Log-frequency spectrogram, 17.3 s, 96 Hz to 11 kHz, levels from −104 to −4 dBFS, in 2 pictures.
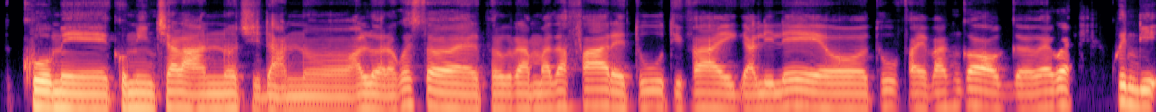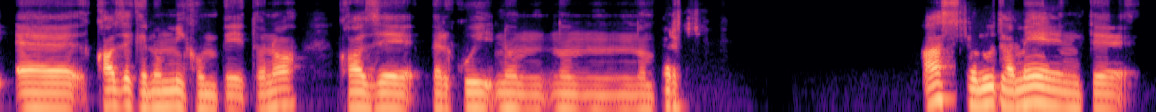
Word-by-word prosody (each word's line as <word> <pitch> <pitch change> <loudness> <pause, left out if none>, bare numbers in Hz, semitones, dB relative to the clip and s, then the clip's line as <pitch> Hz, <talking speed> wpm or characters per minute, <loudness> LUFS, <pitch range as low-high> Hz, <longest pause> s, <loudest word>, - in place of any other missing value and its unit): come 110 -3 +5
comincia 110 +1 +1
l'anno 110 0 +2
ci 100 -2 -6
danno: 95 -1 -3
"Allora 105 -1 +1
questo 130 -2 +1
è 110 -1 +1
il 105 - -2
programma 110 0 -2
da 125 - -1
fare, 125 -1 0
tu 120 +1 -5
ti 110 - -10
fai 110 -1 -1
Galileo, 110 0 0
tu 125 0 -7
fai 110 -1 -4
Van 115 +2 -5
Gogh, 120 -5 +1
uè, 110 +2 -1
uè". 135 +3 +3 0.3
Quindi, 135 -6 +1
ehm, 110 -1 +3
cose 125 +1 +1
che 115 - -3
non 115 +1 0
mi 120 -1 +1
competono, 105 +6 -3 0.2
cose 110 -1 +1
per 110 -2 -5
cui 115 -2 -1
non 105 -2 -4
non 100 -1 -7
non 100 -1 -7
perce 115 -1 -6 1.6
Assolutamente. 130 - +2
110 Hz, 130 wpm, -22 LUFS, 105-120 Hz, 1.6 s, come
